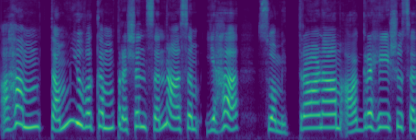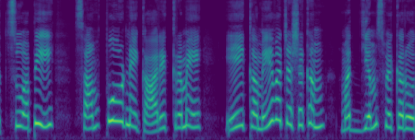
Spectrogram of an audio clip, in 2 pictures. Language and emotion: Sanskrit, happy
